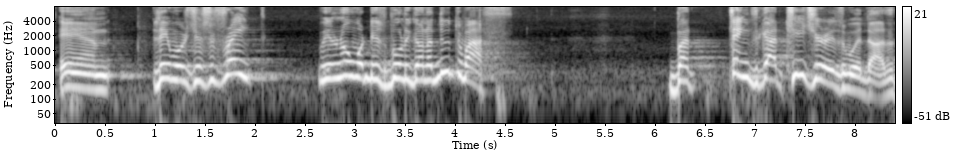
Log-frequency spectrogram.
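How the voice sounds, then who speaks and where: Animated male preacher in a reverberant church. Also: sits high. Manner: animated, acting out the scene. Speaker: bishop preaching. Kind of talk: sermon. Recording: long hall reverb.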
